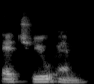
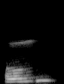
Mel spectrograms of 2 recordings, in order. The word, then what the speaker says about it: hum: then Hum, which is H-U-M. So this last part can be said as hum or whom. You would hear me saying whom.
